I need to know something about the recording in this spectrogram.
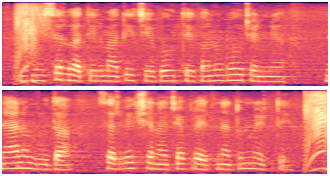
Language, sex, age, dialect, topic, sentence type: Marathi, female, 36-40, Varhadi, agriculture, statement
